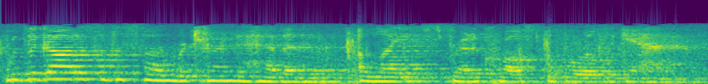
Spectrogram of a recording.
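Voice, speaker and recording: A woman's voice: lowish voice, music in the background. Woman storyteller in a big echoey hall. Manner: slow, deliberate, stretching out names. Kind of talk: live storytelling narration. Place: convention event hall with audience. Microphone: distant from the recording mic. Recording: very echoey hall, distant, muffled.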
